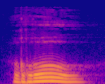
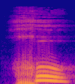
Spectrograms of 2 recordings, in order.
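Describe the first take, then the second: First: The R is a gargly sound in the throat. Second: The R is a tense, phlegmy scraping sound. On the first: "starting with a gargly air" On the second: "the phlegmy air"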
